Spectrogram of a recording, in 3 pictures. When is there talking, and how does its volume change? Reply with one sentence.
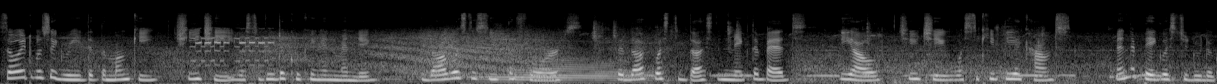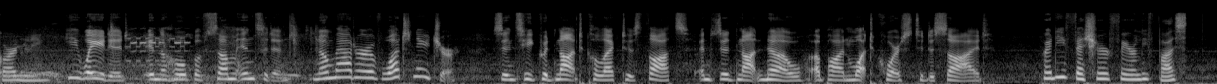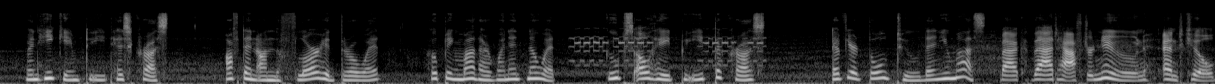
The talking can be heard from 0.1 to 36.4 s, at a steady volume.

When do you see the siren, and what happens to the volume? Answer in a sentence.
The siren can't be heard in this clip.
